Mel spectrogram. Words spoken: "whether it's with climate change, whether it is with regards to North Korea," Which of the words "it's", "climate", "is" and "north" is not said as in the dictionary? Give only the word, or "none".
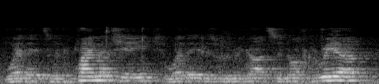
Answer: none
